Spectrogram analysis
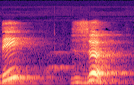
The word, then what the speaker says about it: œufs: اما الا بغيت الجمع نقول لك دي زو، واخا كتكتب الاف ولكن ما تنطقهاش.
